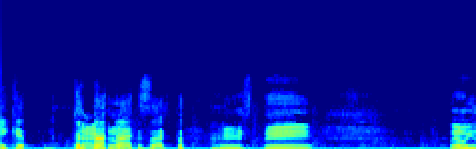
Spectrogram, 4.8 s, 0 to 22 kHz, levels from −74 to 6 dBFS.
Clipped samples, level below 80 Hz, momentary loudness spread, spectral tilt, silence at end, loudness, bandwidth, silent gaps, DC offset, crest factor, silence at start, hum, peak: under 0.1%; -56 dBFS; 22 LU; -5 dB/octave; 0 s; -30 LUFS; 11.5 kHz; none; under 0.1%; 20 dB; 0 s; 60 Hz at -45 dBFS; -12 dBFS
